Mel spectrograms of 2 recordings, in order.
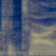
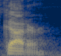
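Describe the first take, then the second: First: It is pronounced the American way, following the spelling. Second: It is pronounced the Arabic way, like 'gutter'. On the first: The speaker calls it wrong. "it's not the way Americans pronounce it" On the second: The speaker calls it right. "It's the way the Arabs pronounce it"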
